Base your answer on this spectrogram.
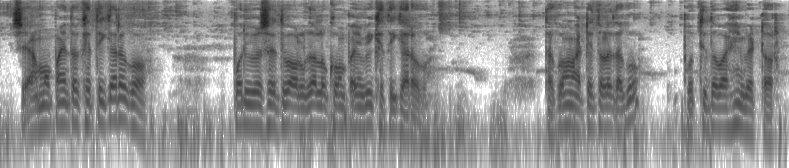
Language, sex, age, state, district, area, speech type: Odia, male, 30-45, Odisha, Jagatsinghpur, rural, spontaneous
